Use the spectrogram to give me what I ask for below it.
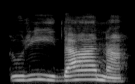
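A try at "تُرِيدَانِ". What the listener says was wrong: Dani. No, it's turidani. Yeah, there is a kasra on noon. Okay, so it's turidani.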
